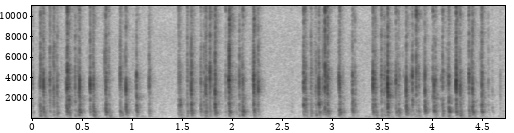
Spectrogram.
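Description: Both hands tap with their fingertips across the round black keycaps of a pink plastic ROYCHE Disney Mickey Mouse retro membrane keyboard. Rapid, light, bright clicky taps with very short decay come in quick runs, with two brief pauses in between, and the clicks peak around 3.4 kHz.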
